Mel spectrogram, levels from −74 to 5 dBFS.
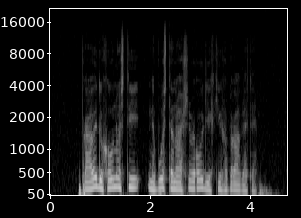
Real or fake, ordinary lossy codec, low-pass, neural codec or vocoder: real; none; none; none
